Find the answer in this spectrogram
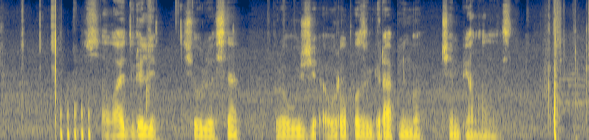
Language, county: Lithuanian, Kaunas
